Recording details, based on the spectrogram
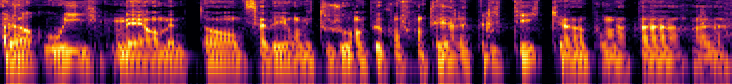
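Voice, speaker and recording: A man talks at a moderate speed while noticeable noise hums in the background. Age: 50s. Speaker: politician and physician. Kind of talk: radio interview.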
